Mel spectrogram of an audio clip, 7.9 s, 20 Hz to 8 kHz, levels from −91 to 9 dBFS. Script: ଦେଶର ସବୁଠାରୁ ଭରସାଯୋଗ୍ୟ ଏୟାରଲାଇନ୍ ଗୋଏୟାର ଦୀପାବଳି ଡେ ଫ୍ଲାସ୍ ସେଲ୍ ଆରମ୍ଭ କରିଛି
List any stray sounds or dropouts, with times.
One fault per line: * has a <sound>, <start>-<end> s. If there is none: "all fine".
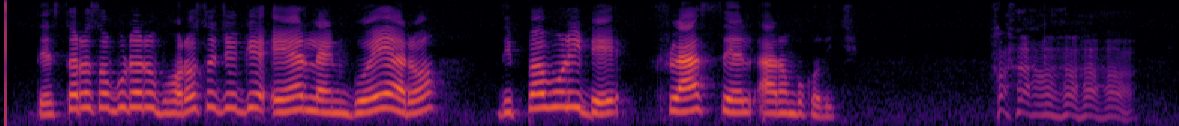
* has a laugh, 6.6-7.6 s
